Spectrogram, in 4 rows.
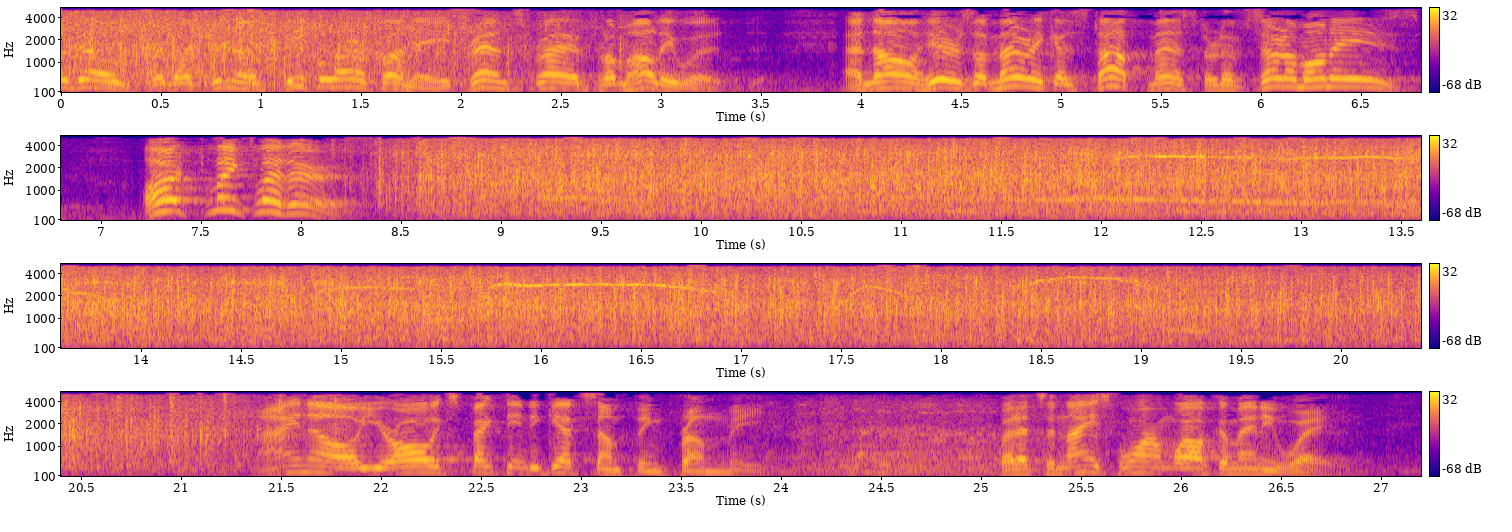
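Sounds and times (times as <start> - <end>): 
studio audience applauding: 0.0 - 3.0, 8.3 - 21.6
speech: 0.1 - 8.5, 21.6 - 26.9
laughter: 23.9 - 25.3.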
